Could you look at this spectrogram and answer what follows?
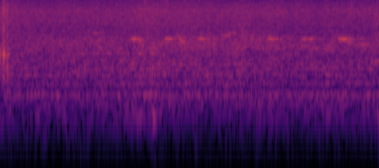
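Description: Honeybees buzzing around an open hive frame during a smoking inspection, a faint, steady hum of many insects at close range with no speech.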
